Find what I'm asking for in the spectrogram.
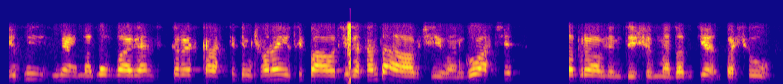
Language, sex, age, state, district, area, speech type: Kashmiri, male, 18-30, Jammu and Kashmir, Pulwama, rural, conversation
